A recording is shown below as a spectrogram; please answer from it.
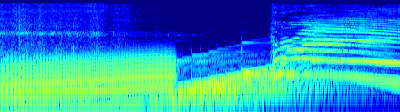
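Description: Cartoon sound effect of an inflatable wading pool being blown up by mouth: a long pitched tone that slowly rises, then a second tone gliding upward from low. Near the end a brighter tone rises briefly and falls away as the pool reaches full size.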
